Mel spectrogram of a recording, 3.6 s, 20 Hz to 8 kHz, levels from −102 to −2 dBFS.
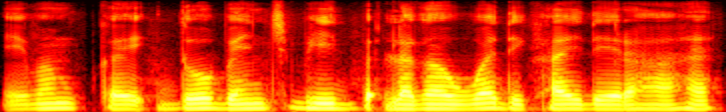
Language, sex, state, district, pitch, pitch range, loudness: Hindi, male, Jharkhand, Ranchi, 120 Hz, 115-130 Hz, -16 LUFS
